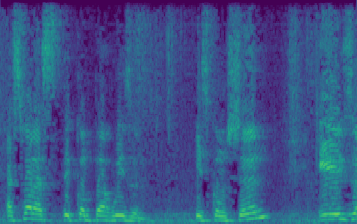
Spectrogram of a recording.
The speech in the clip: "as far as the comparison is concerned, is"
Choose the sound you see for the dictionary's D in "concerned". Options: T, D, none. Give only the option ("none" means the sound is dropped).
none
